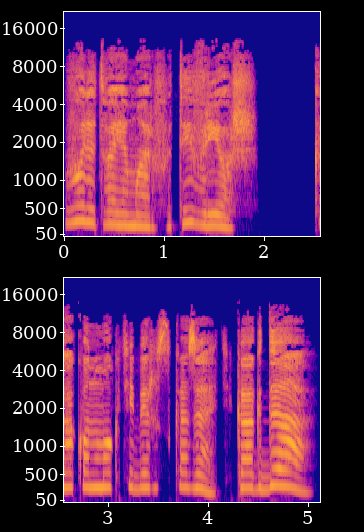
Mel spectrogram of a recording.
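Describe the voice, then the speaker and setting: A shaken young gentlewoman, as a female reader voices her, raised in pitch above the reader's own voice. She speaks in halting, incredulous questions. The recording is close and dry. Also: no room sound. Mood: doubting. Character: young genteel lady, shaken and tense.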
